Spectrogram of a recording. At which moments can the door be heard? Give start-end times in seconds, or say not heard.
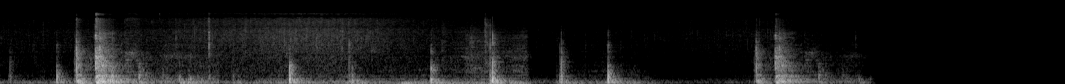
0.8-2.2, 7.5-8.7.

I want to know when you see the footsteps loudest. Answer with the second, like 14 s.
5 s.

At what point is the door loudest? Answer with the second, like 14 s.
1 s.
